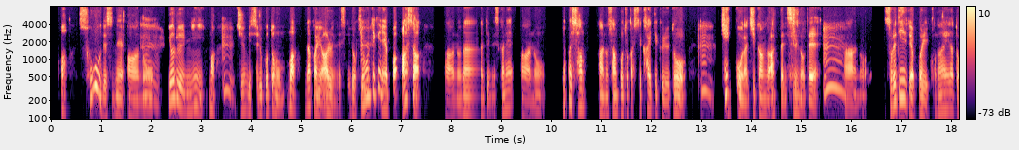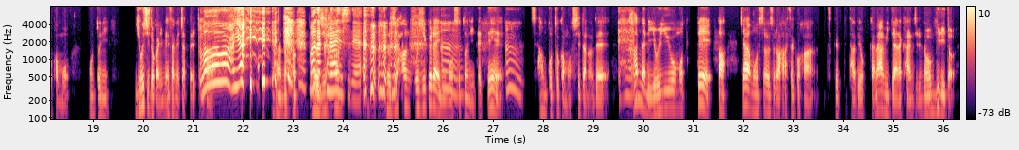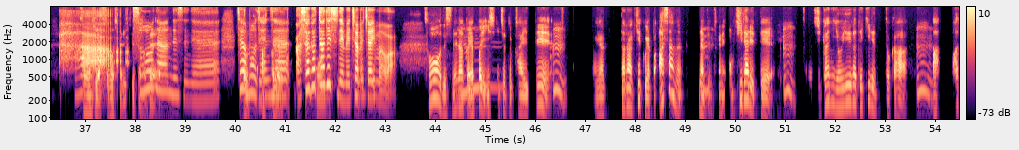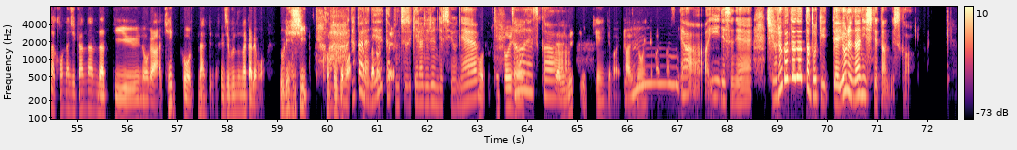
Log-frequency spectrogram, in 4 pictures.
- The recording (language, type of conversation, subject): Japanese, podcast, 普段の朝はどのように過ごしていますか？
- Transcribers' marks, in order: tapping; laughing while speaking: "早い"; chuckle; chuckle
